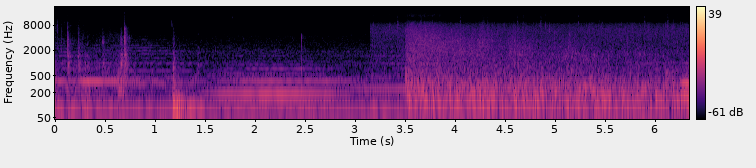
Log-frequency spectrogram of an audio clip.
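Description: Steady rainfall in the video game Morrowind, with a sharp thunder crack early on and the rain swelling into a louder, denser hiss midway through, no talking.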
